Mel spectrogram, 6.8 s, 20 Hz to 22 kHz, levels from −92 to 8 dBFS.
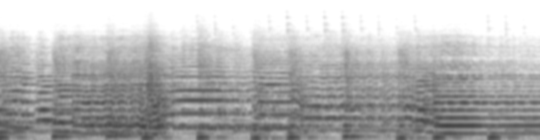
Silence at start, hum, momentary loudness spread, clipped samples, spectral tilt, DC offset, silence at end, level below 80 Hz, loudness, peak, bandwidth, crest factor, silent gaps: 0 s; none; 7 LU; under 0.1%; -7 dB/octave; under 0.1%; 0 s; -52 dBFS; -22 LUFS; -8 dBFS; 8.4 kHz; 16 dB; none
